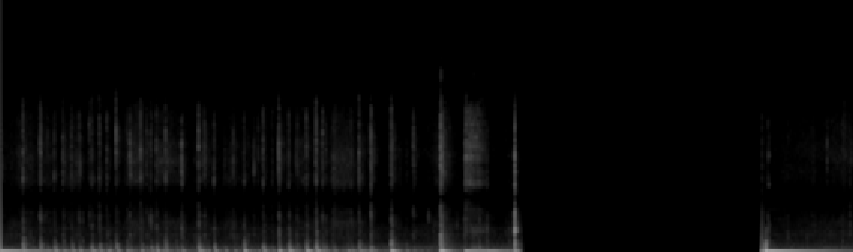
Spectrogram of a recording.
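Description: Password typed on a computer keyboard while testing for open ports and cipher suites: quick, close clacking keystrokes in an uneven rhythm for about five seconds, then silence, then a final louder key press.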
